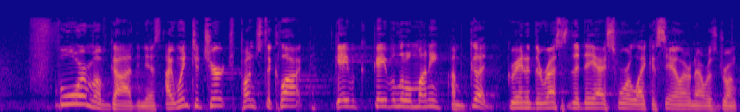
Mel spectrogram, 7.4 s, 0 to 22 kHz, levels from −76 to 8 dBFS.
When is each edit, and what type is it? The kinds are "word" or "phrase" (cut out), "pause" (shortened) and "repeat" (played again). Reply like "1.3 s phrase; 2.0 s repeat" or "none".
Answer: 5.0 s pause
